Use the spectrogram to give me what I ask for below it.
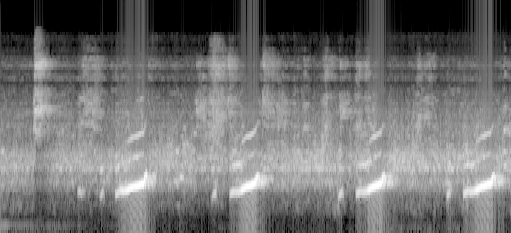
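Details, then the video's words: A cuckoo-dove (manok manok) gives four low, rising whooped notes, one about every one and a half seconds, with faint calls of other birds behind. "cockoo-dove or manok manok sounds"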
